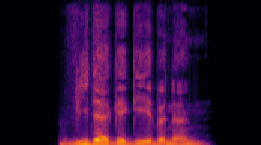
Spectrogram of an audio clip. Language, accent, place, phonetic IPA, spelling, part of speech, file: German, Germany, Berlin, [ˈviːdɐɡəˌɡeːbənən], wiedergegebenen, adjective, De-wiedergegebenen.ogg
- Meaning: inflection of wiedergegeben: 1. strong genitive masculine/neuter singular 2. weak/mixed genitive/dative all-gender singular 3. strong/weak/mixed accusative masculine singular 4. strong dative plural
